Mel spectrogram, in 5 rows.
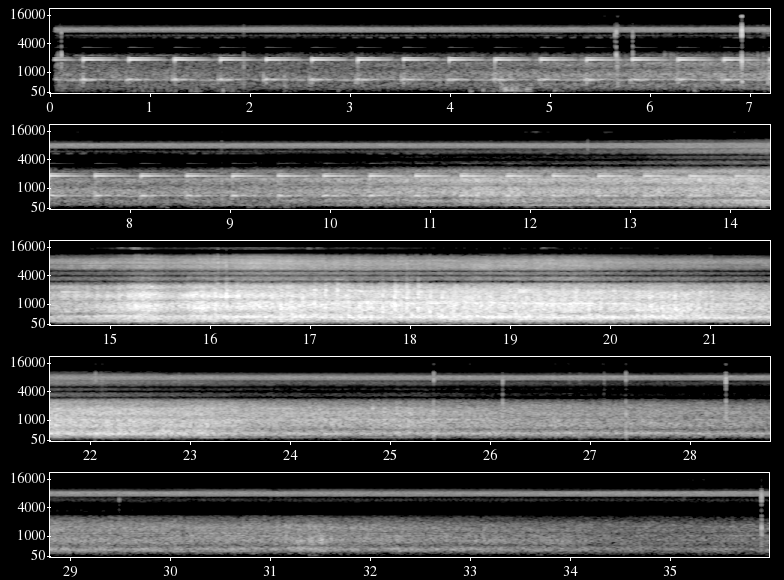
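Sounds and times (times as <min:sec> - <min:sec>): level-crossing warning bell: 0:00.0 - 0:20.0
train wheels on rails: 0:00.1 - 0:34.3.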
